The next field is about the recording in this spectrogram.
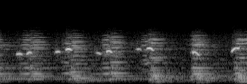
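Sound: whistling a tune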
